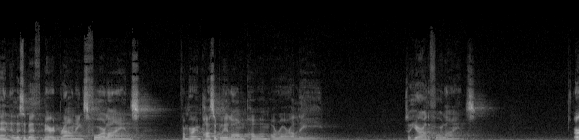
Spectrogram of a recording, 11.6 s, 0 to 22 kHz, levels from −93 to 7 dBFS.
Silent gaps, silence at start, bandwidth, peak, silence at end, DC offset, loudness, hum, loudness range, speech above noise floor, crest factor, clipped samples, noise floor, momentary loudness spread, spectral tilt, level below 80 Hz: none; 0 s; 17.5 kHz; -16 dBFS; 0 s; under 0.1%; -35 LUFS; none; 9 LU; 27 dB; 22 dB; under 0.1%; -62 dBFS; 15 LU; -4 dB/octave; -74 dBFS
